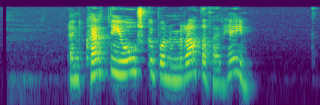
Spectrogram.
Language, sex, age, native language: Icelandic, female, 40-49, Icelandic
